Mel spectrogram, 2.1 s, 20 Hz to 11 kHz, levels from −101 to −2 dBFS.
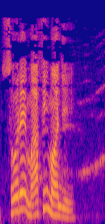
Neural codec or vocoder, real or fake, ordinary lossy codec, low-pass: none; real; MP3, 32 kbps; 9.9 kHz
